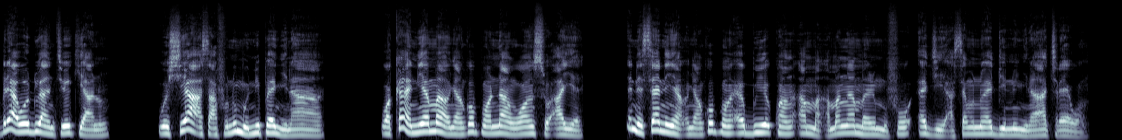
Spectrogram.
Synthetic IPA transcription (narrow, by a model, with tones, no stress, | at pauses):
bɪ˦ɾɛ˦a˨wɔ˦du˦ã˨n˨tʰi˨o˦kʰi˨a˨nʊ̃˦ | wɔ˨ɕi˨˦a˦a˦˨a˨sa˨fʊ˨nʊ̃˦mũ˨˦nĩ˦pæ˦ɲĩ˨nãː˦ | wɔ˨kʰã˦æ˨nĩ˦ɛ˦mã˦˨o˨ɲã˨ŋko˦pʰɔ̃˦nː˦nã˦mwɔ̃˦n̩˦sʊ˨ʔa˦jɛ˨ | ɪ˦nɪ̃˨sɛ˦nɪ̃˨a˨o˨ɲã˨ŋkʰo˦pɔ̃˦næ˦bu˦e˦kʷʰã˦na˦mã˨ʔa˨mã˦ŋã˦mã˨nɪ̃˦mũ˨fʊ˦æ˦d͡ʑi˨a̰˨sɛ̃˦mnʊ̃˦æ˦di˨nʊ̃˦ɲĩ˨nãː˦t͡ɕʰɪ˨ɾɛ˦˨wɔ̰̃˨n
